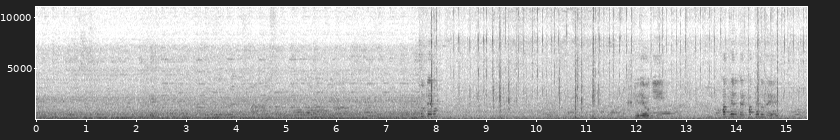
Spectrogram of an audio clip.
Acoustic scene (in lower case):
crowded indoor space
